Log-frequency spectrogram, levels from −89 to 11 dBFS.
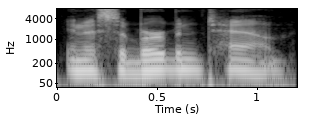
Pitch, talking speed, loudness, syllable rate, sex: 115 Hz, 200 wpm, -14 LUFS, 5.6 syllables/s, male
